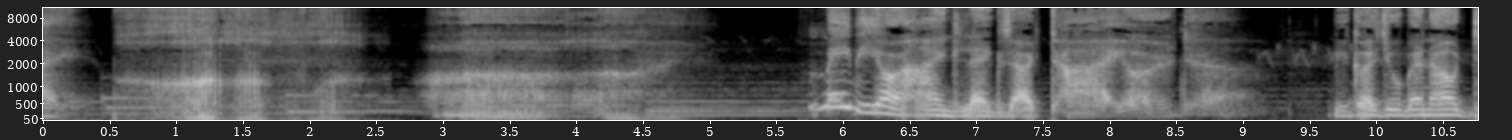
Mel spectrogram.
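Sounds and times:
15-year-old pug taking deep snoring breaths: 0:00.6 - 0:04.9
speech: 0:06.0 - 0:07.7, 0:09.7 - 0:10.7.

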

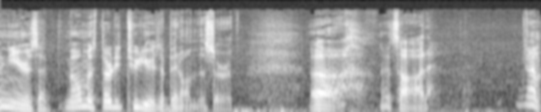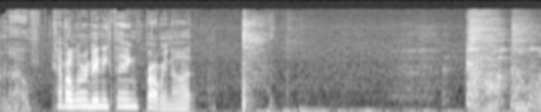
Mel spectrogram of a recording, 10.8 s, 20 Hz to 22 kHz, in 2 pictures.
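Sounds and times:
speech: 0:00.0 - 0:04.4, 0:05.2 - 0:08.0
loud harsh raspy cough: 0:07.8 - 0:08.2, 0:10.1 - 0:10.8.

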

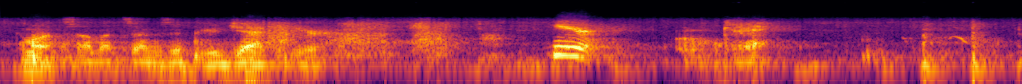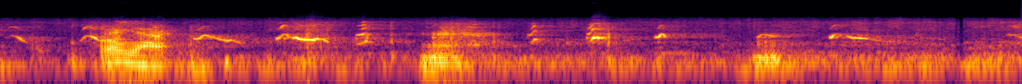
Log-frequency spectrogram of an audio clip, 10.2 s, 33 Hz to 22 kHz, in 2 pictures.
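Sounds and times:
speech: 0:00.1 - 0:02.2, 0:02.8 - 0:03.9, 0:05.6 - 0:06.2
puppy whining: 0:04.5 - 0:10.2
puppy yipping and barking: 0:04.6 - 0:08.6, 0:09.2 - 0:10.2.

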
